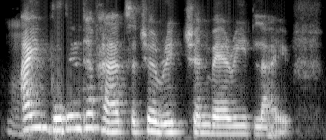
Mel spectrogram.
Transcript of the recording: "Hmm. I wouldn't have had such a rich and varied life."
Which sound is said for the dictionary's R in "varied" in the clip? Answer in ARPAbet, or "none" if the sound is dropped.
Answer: R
